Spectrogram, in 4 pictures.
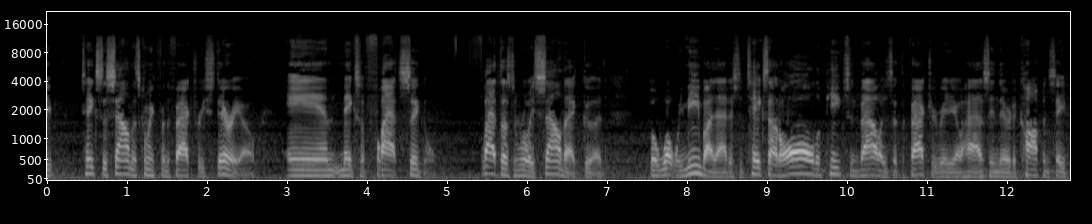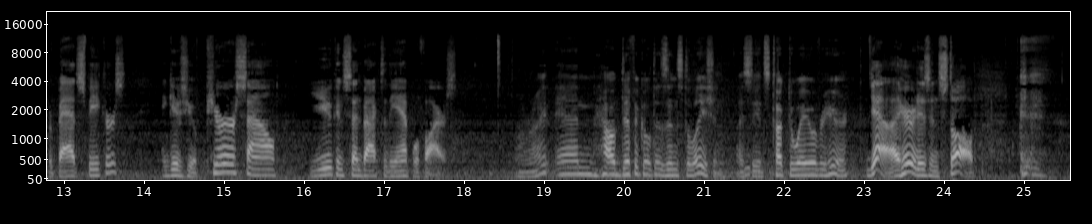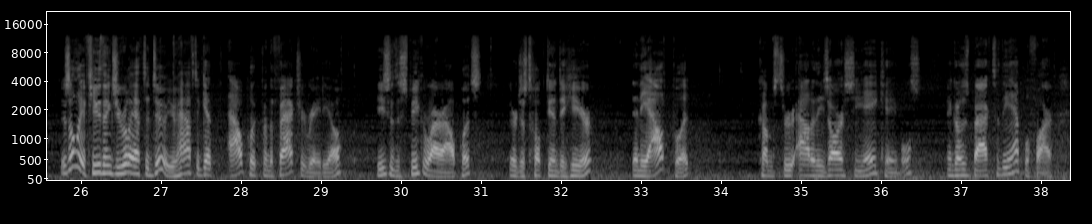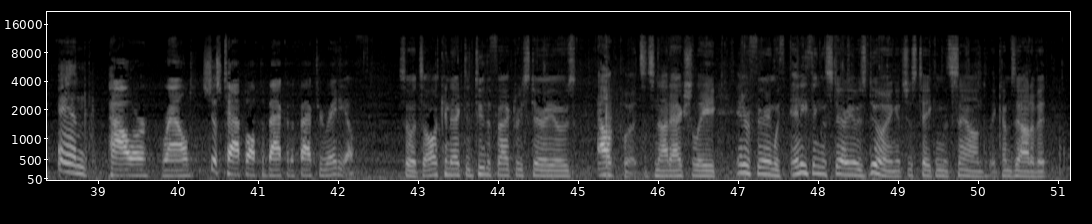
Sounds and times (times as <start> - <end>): Speech: 0.0 - 7.0, 7.6 - 18.0, 18.6 - 24.4, 25.8 - 33.6, 34.5 - 42.2, 42.8 - 50.9.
